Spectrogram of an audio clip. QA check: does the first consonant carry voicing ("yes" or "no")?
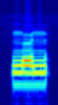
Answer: yes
